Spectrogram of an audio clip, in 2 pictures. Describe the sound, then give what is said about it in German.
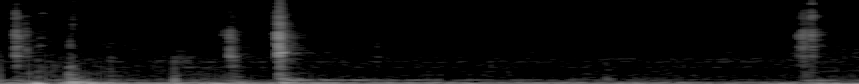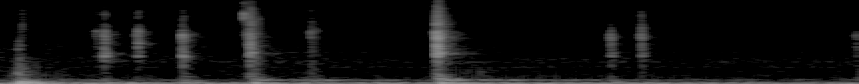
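Faint, sharp clicks from a computer keyboard as someone repeatedly presses a space bar that is not working. The presses come in many irregular taps with gaps between them, over a low, steady background hum. “Ich drück sie. Ja, wow, Bro, ich, hab, ich drück meine Leertaste. Ich drück meine Leertaste!”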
